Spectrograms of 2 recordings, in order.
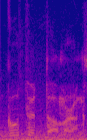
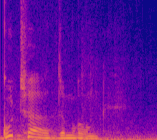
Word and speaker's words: Götterdämmerung: They're pronouncing Götterdämmerung completely false to saying Gutterdämmerung.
